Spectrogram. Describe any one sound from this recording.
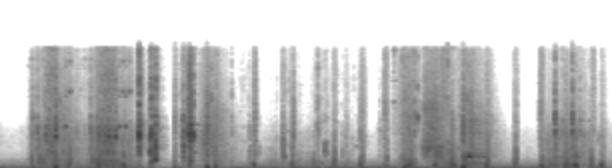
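Footsteps with gear rattling thud on a hard floor.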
